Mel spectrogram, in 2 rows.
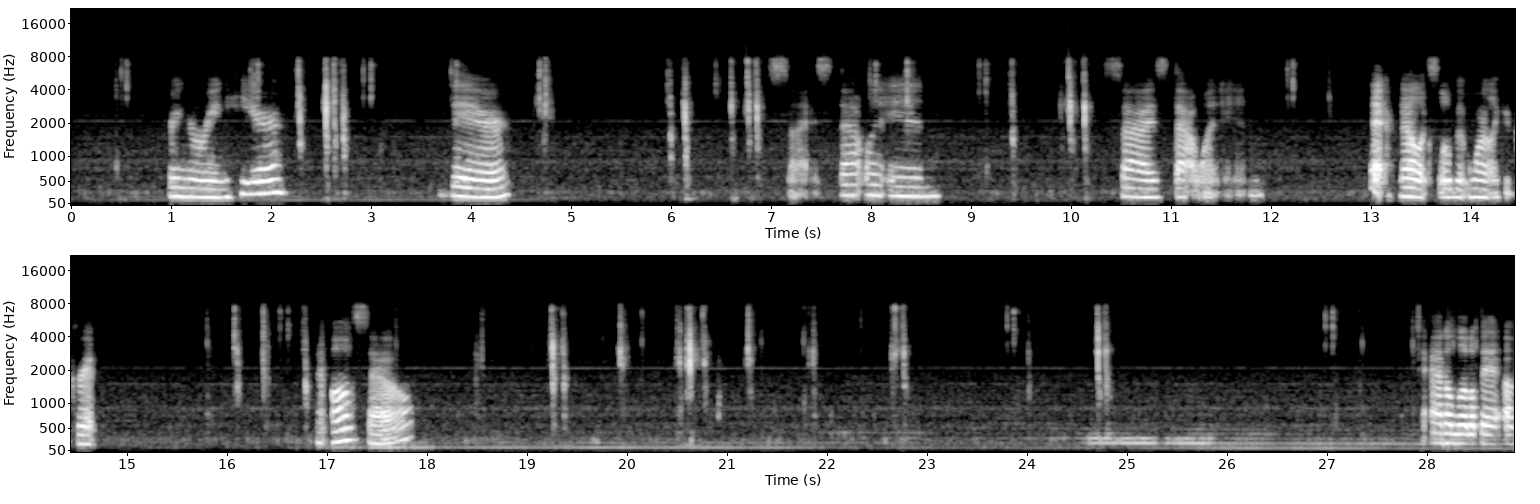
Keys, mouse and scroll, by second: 2.5 ctrl+r, 6.8 s, 9.1-12.3 drag, 12.3 s, 12.8 middle click, 13.1 click, 13.4 click, 14.7 middle click, 14.9 middle click, 15.1 middle click, 15.2 middle click, 15.5 middle click, 16.5 click, 17.4 middle click, 17.8 click, 18.5 middle click, 19.2 KP_3, 20.6 z, 22.7 s, 24.7 g, 27.3 middle click.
